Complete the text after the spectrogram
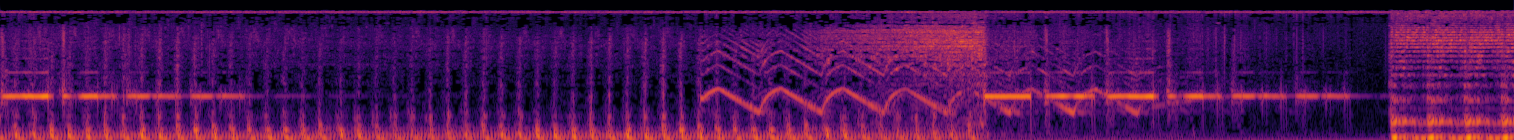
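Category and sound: vehicle, helicopter rotor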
